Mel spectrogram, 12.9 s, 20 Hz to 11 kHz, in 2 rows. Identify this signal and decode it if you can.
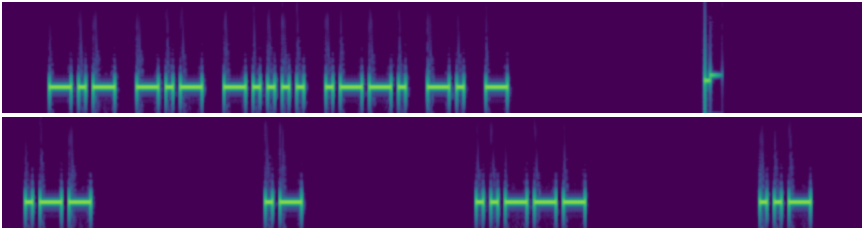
Morse code, heard as a keyed tone, about 22 wpm, spaced as for 11 wpm, 700 Hz. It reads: KK6PNT WA2U
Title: USA Call Signs - 8x Character Spacing - 22wpm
